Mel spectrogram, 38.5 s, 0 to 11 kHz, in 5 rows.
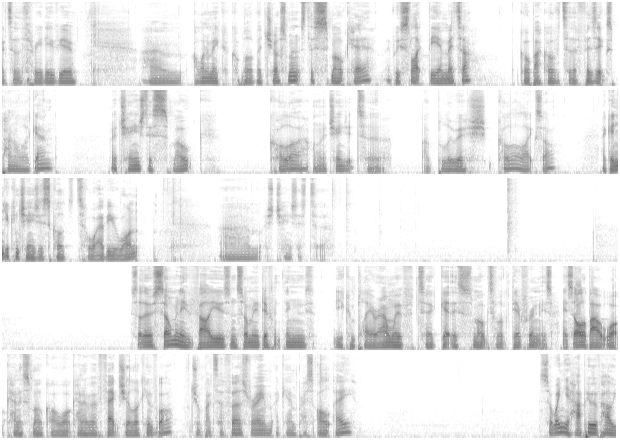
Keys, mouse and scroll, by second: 2.3-5.1 right drag, 7.2-15.8 drag, 18.3-20.3 drag, 33.1-35.2 drag, 34.8 alt+a.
